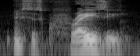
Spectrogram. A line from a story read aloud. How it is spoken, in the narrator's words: Jaleel mumbled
